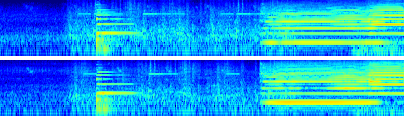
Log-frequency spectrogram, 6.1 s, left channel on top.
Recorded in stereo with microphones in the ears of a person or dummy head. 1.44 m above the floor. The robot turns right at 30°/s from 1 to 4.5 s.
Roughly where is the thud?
I don't hear a thud.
